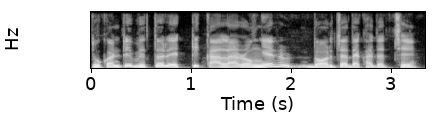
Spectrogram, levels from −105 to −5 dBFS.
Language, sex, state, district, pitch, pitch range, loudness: Bengali, male, Assam, Kamrup Metropolitan, 160 Hz, 150-175 Hz, -13 LUFS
